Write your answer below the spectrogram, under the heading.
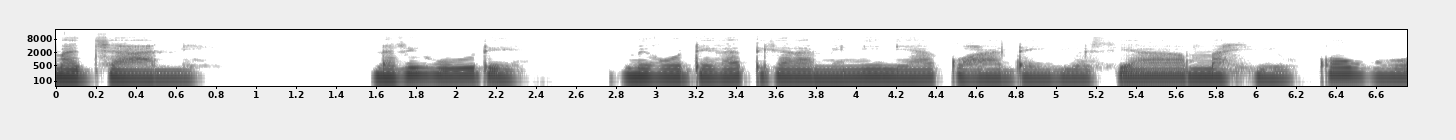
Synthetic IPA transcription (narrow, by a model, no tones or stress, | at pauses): mad͡ʒaːni | naɾeɣuɾe | meɣodɛɣatiɣaɾameninejakohadaiɾiɔsjamahiokɔɣwɔ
